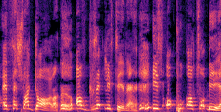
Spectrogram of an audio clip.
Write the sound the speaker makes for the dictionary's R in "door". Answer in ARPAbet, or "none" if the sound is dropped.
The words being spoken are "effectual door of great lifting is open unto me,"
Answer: L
